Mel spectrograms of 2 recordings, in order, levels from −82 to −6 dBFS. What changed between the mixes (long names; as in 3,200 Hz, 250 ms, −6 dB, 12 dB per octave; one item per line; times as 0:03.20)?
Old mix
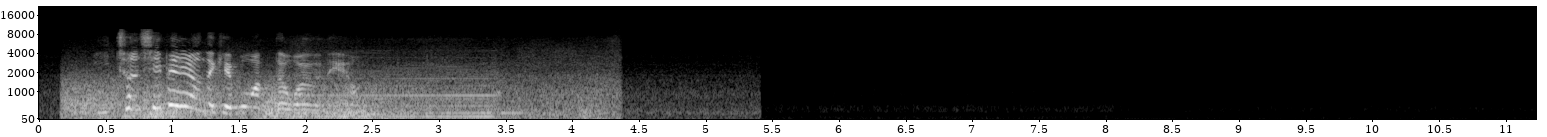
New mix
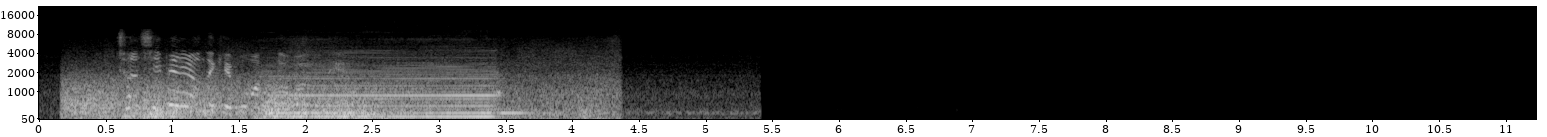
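speech −10.0 dB
second sound +6.0 dB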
